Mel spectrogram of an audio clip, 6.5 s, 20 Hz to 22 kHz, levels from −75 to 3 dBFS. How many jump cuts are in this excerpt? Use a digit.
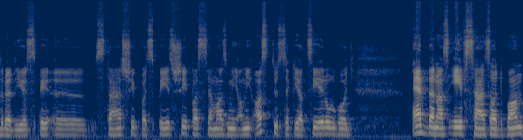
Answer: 0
